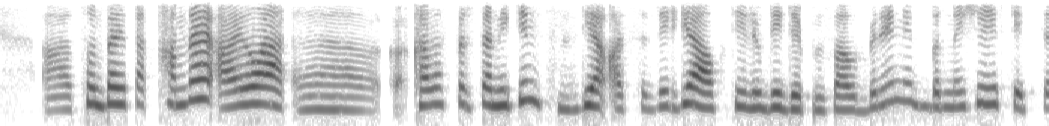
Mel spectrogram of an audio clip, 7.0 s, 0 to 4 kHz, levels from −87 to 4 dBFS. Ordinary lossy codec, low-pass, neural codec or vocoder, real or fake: Opus, 32 kbps; 3.6 kHz; codec, 16 kHz, 0.5 kbps, X-Codec, HuBERT features, trained on balanced general audio; fake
